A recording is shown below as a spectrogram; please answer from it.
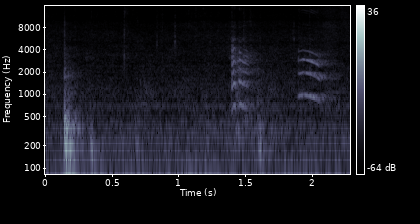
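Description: Capuchin monkey giving short, high-pitched squeaks twice, about a second and a half in, after a single knock near the start.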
